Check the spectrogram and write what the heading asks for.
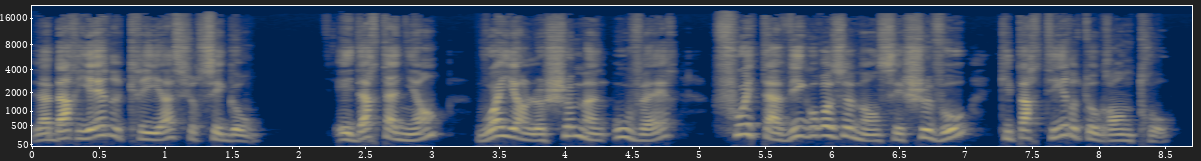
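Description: A narrator reading a novel aloud in a measured, expressive way. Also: medium pitch. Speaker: audiobook narrator.

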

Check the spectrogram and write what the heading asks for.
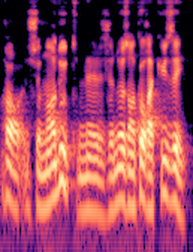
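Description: A man's voice: lowish voice, normal speed, natural voice. Brief: man doing a bold young tulip grower, pleading and insistent, audiobook reading. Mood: anxious.

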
